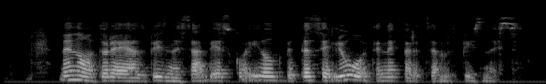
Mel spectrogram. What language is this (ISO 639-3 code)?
lav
